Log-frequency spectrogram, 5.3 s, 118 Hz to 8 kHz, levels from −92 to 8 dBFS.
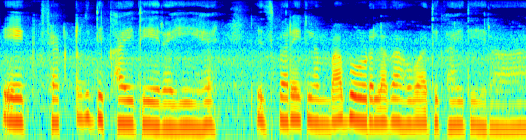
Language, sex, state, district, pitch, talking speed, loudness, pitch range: Hindi, female, Uttar Pradesh, Shamli, 195 Hz, 195 wpm, -17 LUFS, 180-210 Hz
